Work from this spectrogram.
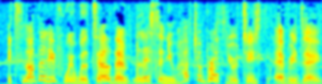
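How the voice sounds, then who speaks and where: In an Israeli accent, a woman speaks with a high pitch. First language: Hebrew. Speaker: children's storyteller. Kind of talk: live stream talk to parents.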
